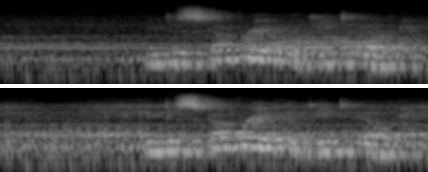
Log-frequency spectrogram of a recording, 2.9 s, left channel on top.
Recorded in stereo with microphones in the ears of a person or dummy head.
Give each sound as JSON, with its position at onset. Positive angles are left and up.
{"t": 1.0, "sound": "a man speaking", "side_deg": -45, "distance_m": 0.5}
